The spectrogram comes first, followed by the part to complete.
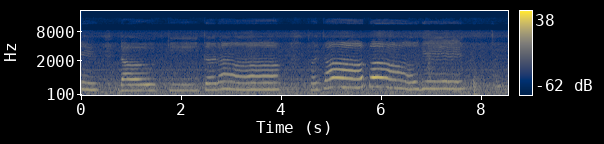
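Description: A young girl singing an Urdu Christian geet (gospel hymn) solo, without accompaniment, in long held phrases that bend in pitch at their ends, with short breaths between them.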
